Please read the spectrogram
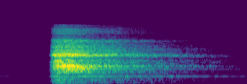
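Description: A man's breathy sigh, starting suddenly about half a second in and fading away over about a second.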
